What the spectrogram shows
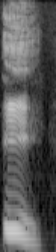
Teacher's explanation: तालु से बोलते हैं ई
